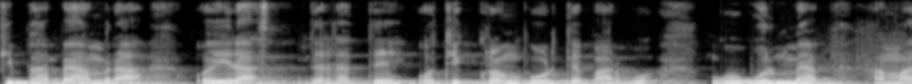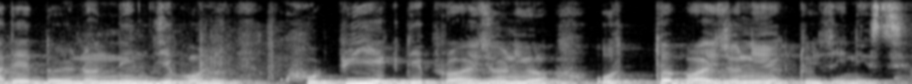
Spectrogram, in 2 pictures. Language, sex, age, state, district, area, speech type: Bengali, male, 18-30, West Bengal, Purba Medinipur, rural, spontaneous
